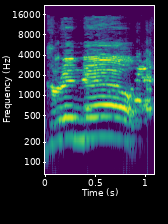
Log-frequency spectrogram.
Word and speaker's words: Grinnell: It's pronounced the same way as a piano store that used to be on Woodward Ave in Detroit, and the fire sprinkler company, and the bird expert who died in 1939.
